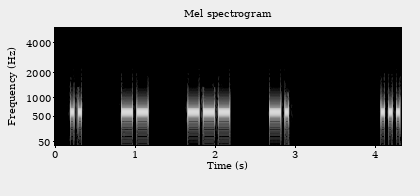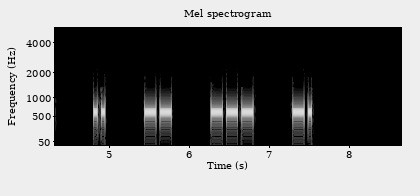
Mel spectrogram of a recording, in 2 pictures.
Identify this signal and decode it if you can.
Morse code, heard as a keyed tone, about 25 wpm, spaced as for 13 wpm, 600 Hz. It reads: IMON SIMON
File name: QSO 305 13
